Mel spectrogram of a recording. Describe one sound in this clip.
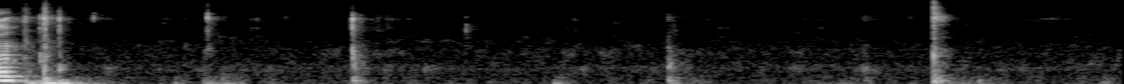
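A computer mouse clicks several times, sharp and close.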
